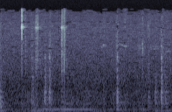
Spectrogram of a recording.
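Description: Small chrome-plated metal parts clicking and clinking as they are handled and fitted together, with a handful of sharp, irregular ticks over a faint steady low hum.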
